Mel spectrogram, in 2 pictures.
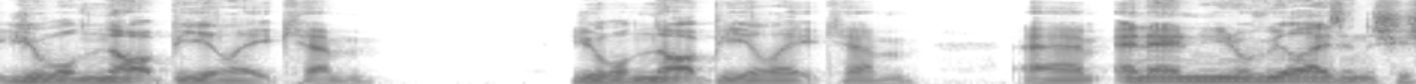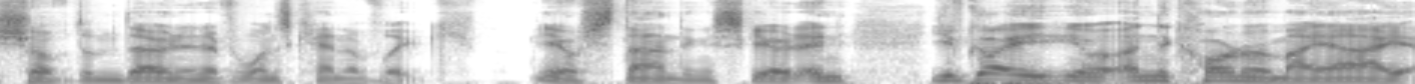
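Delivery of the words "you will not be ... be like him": ordinary delivery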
